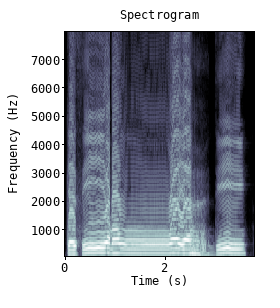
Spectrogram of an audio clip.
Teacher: Maka katsirau masuk sambil ke rongga hidung kita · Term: idgham bi gunnah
